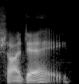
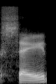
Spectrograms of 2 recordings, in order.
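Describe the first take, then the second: First: The name is said in its real pronunciation. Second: The name is read the way it is spelled. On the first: The speaker calls it right. "it's actually pronounced Sade" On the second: The speaker calls it wrong. "it is spelled like Sade"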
